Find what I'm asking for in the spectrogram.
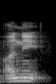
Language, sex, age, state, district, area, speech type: Nepali, male, 18-30, West Bengal, Kalimpong, rural, spontaneous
